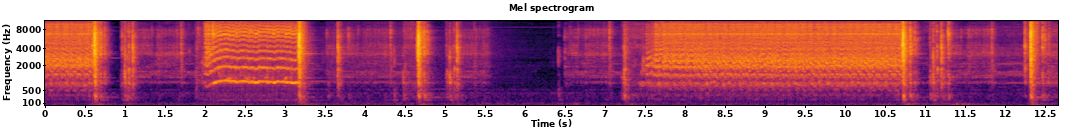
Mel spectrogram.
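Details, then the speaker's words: 1982 Panasonic NV 366 VHS recorder, belts known bad, tape inserted: clicks and clunks with short motor whirs that stop and restart, cycling without loading; worn, slipping belts suspected. "i still think this is belts still think this is belts"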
